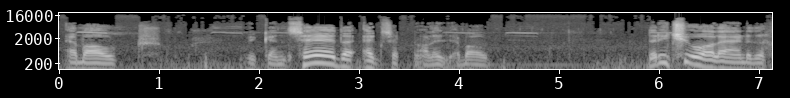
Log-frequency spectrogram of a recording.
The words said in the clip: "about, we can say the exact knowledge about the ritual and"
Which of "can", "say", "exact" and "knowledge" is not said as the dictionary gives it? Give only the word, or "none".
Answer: exact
